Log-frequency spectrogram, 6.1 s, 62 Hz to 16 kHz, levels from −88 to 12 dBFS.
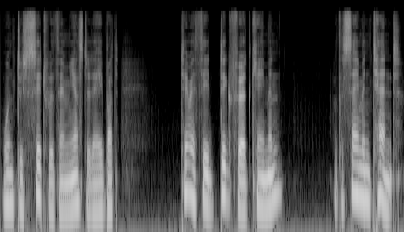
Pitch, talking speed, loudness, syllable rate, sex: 120 Hz, 160 wpm, -18 LUFS, 5.2 syllables/s, male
